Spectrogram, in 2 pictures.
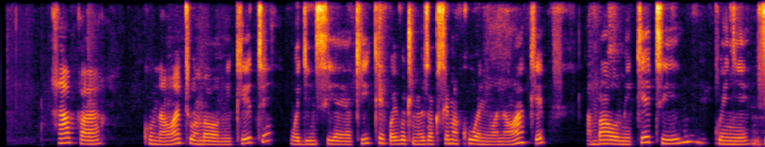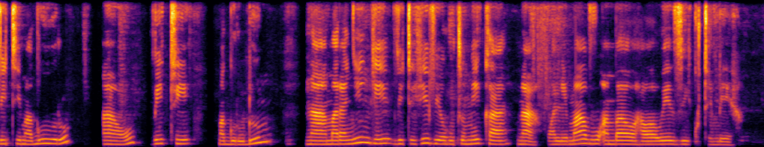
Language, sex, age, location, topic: Swahili, female, 25-35, Kisumu, education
